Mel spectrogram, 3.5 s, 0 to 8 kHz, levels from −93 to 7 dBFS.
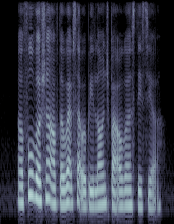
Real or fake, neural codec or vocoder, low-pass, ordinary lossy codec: fake; codec, 16 kHz, 0.9 kbps, LongCat-Audio-Codec; none; none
